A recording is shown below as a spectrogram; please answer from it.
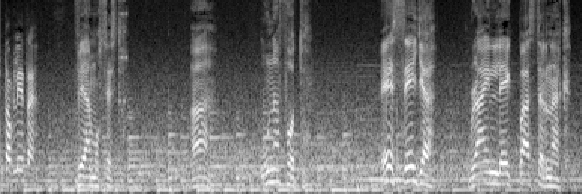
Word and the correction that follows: Brynleigh: Ah, ah creo que se pronuncia Brinley. – ¿En serio? ¿Qué deletreo más tonto?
